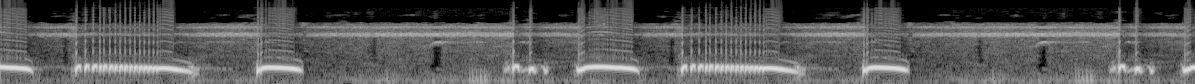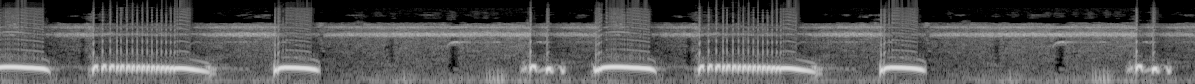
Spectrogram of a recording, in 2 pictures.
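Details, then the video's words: Spotted dove lure call: mellow, low cooing phrases of short notes followed by a longer drawn-out coo, repeated about every three seconds, with a steady high electronic whine in the background. "pancingan burung derkuku"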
